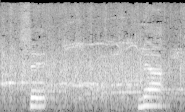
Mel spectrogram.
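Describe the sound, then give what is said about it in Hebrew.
Sustained applause for a deputy mayor from an audience, a dense, even clatter of clapping lasting several seconds, with voices and brief tonal sounds rising over it. “מגיע הרבה הרבה הרבה מחיאות כפיים לסגן ראש עיר הרב עזרן”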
